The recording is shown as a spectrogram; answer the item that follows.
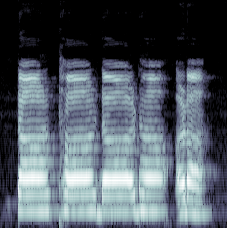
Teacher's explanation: टा का उच्चारण आप कर रहे हैं तो जीभ मूर्धा यानी मुंह के ऊपर हिस्से में मुड़ रही है।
